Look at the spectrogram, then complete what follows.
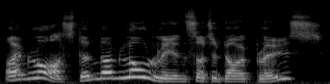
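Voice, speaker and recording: A man's voice: sits high, sing-song, measured pace, voice pushed up. A man voicing a lost, lonely little rhinoceros in a storybook, worried and plaintive.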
